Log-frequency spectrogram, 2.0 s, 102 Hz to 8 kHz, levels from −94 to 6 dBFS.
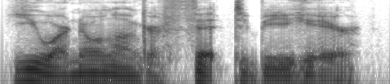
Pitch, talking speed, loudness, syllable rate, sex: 80 Hz, 245 wpm, -19 LUFS, 6.3 syllables/s, male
